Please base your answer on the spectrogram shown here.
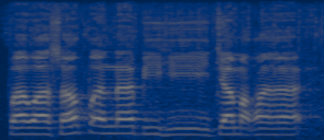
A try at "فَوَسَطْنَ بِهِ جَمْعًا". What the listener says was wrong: فوسطنا به جمعا جمعا jangan sampai jama'a bukan jam'a, jangan sampai kepantul jam'a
